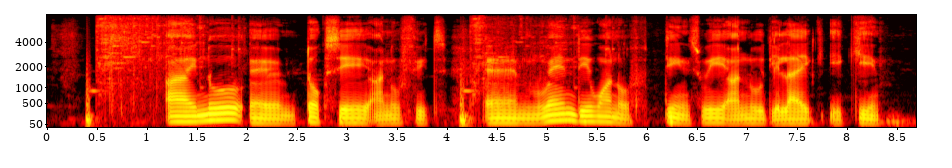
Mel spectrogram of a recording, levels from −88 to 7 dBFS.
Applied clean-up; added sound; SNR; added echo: neural mask model RNNoise.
